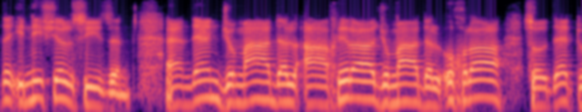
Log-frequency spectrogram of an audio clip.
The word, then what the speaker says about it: Jumada: See how many ulama pronounce it wrong. Jumada with a dhamma, pesh on the jim. Jumada.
